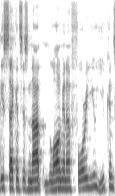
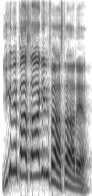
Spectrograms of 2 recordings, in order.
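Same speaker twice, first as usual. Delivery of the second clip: much higher and louder mock Georgia accent, laughing through it; Georgia Uber driver; 9 dB louder than usual. Imitating his Uber driver for the cohost, hammed-up Georgia accent. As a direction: ham up a Georgia driver's pitch. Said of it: "How does he say it in Georgia?".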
